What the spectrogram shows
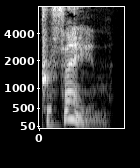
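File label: "profane", English, British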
